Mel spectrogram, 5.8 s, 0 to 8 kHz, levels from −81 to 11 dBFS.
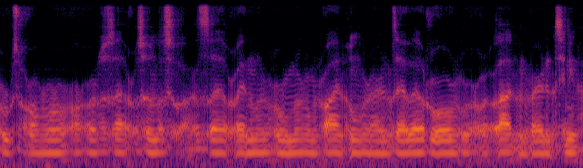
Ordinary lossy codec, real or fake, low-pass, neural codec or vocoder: none; fake; 7.2 kHz; autoencoder, 22.05 kHz, a latent of 192 numbers a frame, VITS, trained on many speakers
